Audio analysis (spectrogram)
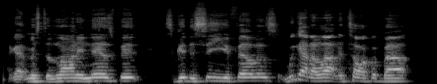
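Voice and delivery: ordinary talk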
